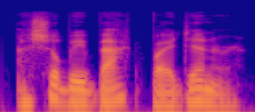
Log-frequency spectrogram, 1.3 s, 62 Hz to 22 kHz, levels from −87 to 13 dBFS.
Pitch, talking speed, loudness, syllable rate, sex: 100 Hz, 280 wpm, -20 LUFS, 6.4 syllables/s, male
